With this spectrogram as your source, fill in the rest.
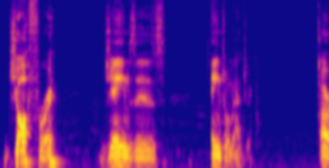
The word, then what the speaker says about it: Geoffrey: We are reading Jeffrey or Joffrey since it's uh spelled with a G. Joffrey James's angel magic.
